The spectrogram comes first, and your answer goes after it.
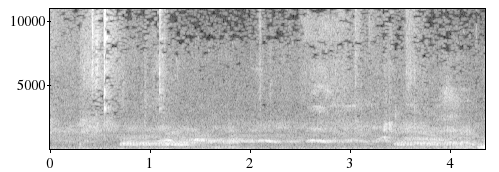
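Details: Gaga, a hungry Russian Blue cat, gives two drawn-out mid-pitched meows, the first lasting nearly a second, the second near the end, over quiet indoor background noise.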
